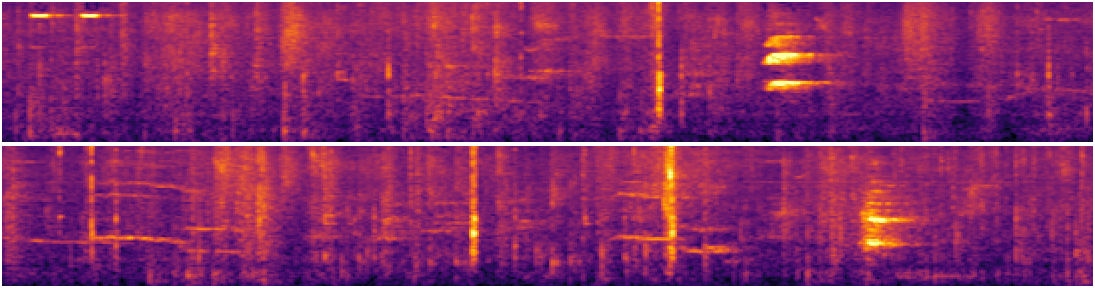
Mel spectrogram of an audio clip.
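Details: Playing Russian Toy pups let out two sharp, high yips several seconds apart, set against soft rustling and faint voices.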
